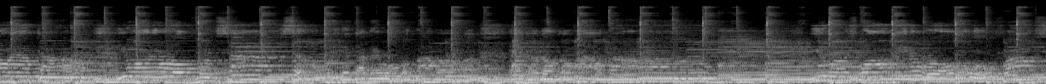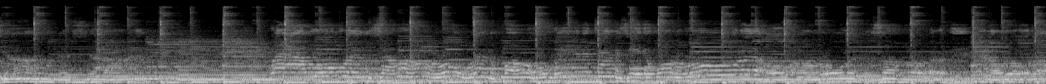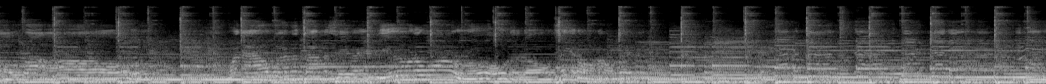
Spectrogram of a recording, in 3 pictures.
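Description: Live blues played on a hollow-body electric guitar and a plucked upright double bass, keeping a steady rhythm, with a man singing at times.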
